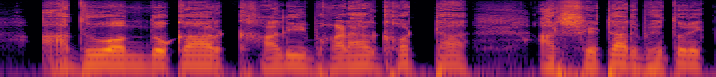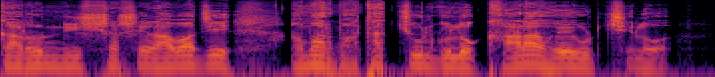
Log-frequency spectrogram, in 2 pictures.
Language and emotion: Bengali, fearful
